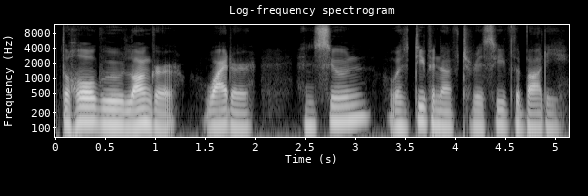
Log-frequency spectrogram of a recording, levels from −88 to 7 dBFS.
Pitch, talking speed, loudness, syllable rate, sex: 115 Hz, 165 wpm, -19 LUFS, 4.8 syllables/s, male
